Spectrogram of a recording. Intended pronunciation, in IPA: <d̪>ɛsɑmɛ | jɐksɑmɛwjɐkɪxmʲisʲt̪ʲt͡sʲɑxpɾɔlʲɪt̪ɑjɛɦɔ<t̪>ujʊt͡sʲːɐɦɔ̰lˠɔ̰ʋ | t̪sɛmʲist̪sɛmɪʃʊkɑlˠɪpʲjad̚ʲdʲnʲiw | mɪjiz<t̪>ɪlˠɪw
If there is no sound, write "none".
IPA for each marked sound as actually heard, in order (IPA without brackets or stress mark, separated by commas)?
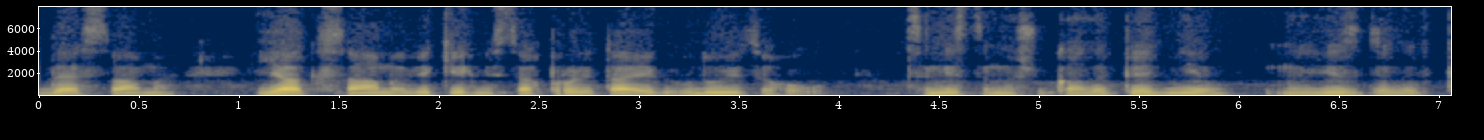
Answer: d̪, d̪, d̪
